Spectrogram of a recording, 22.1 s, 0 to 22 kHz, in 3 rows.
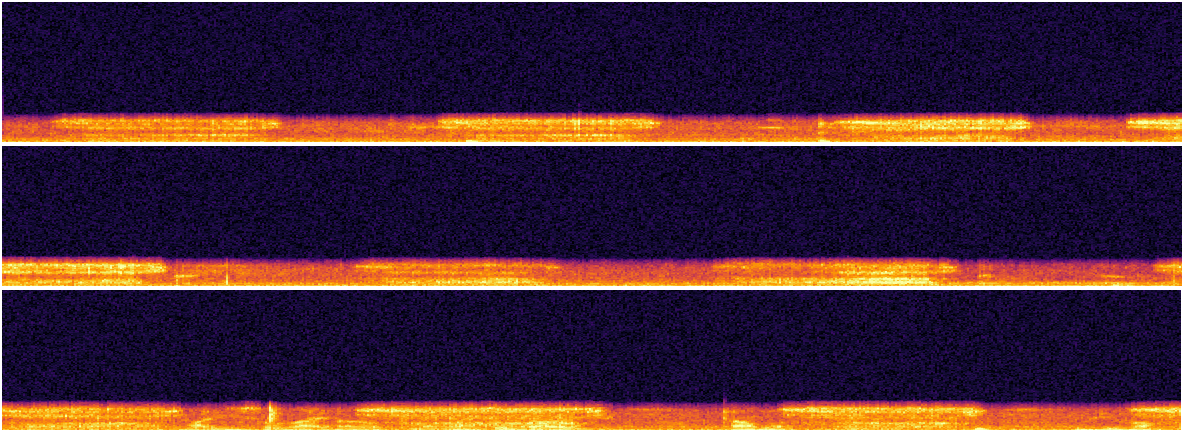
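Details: Passed-out sleeper, eyes appearing open, snoring heavily like a dying person: rhythmic rasping snores with each breath, roughly 26 a minute, against steady low background noise; snoring.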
